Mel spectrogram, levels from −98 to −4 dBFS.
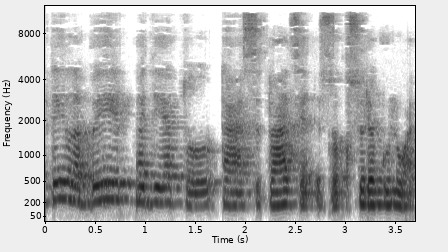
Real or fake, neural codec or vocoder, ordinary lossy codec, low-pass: fake; vocoder, 44.1 kHz, 128 mel bands, Pupu-Vocoder; AAC, 32 kbps; 10.8 kHz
